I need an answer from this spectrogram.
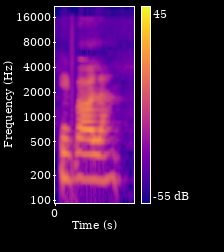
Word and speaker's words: Evola: Is that right? Did I say it right? Yeah, Evola. Evola. That's so much better.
